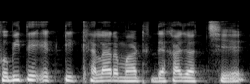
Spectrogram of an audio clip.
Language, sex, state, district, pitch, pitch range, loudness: Bengali, male, West Bengal, Alipurduar, 170 Hz, 155-185 Hz, -13 LUFS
